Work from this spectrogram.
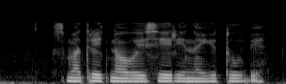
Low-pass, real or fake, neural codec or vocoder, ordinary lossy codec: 7.2 kHz; real; none; none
